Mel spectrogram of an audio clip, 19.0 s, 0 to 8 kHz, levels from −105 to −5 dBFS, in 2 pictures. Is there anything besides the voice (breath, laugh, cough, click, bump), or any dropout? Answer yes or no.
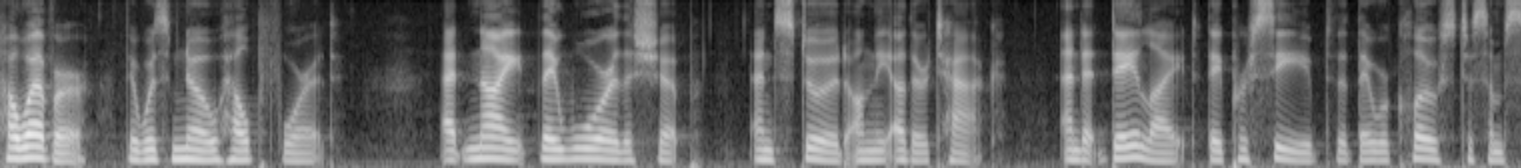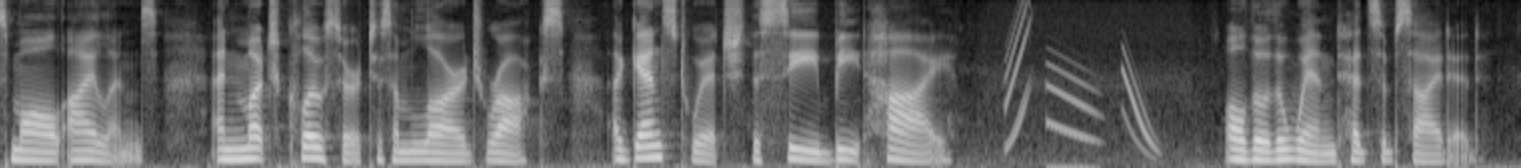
yes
